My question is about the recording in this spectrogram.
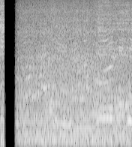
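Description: Parade street sound: people's voices over a pickup truck driving slowly past. The audio drops out completely for an instant just after the start.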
